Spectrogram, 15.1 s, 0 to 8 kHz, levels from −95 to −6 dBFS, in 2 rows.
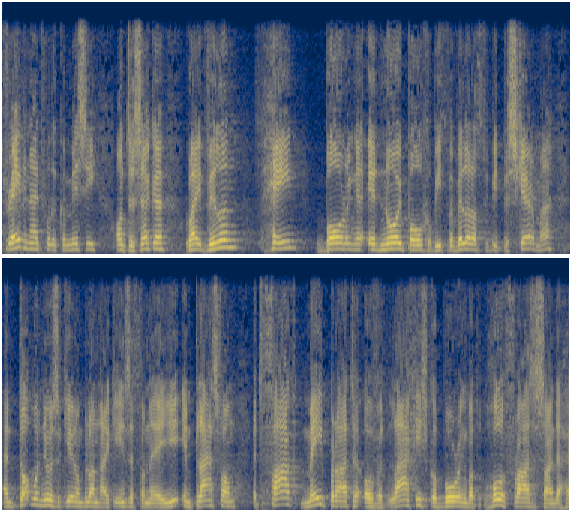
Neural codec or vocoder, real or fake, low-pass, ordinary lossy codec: codec, 16 kHz, 0.4 kbps, LongCat-Audio-Codec; fake; 7.2 kHz; none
